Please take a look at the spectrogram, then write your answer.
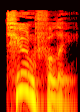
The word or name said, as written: tunefully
